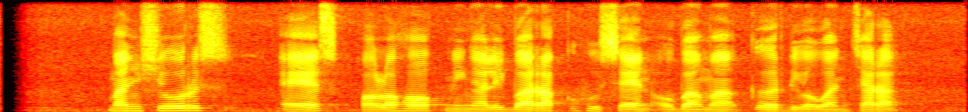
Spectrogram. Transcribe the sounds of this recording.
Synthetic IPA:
manʃurs | ɛs | ɔlɔɦɔk̚niŋalibaɾak̚husɛnʔɔ̰bamakɨrdiwawaɲt͡ʃaɾa

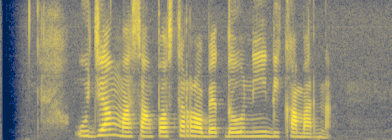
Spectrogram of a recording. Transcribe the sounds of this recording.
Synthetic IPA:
ʔud͡ʒaŋmasaŋpɔst̪ərːɔbɛrt̪̚dɔunidikamarna

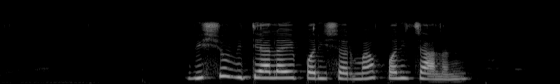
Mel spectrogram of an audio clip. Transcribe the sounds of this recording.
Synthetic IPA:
biswʌbid̪jalʌjpʌɾisʌrmapʌɾit͡salʌn

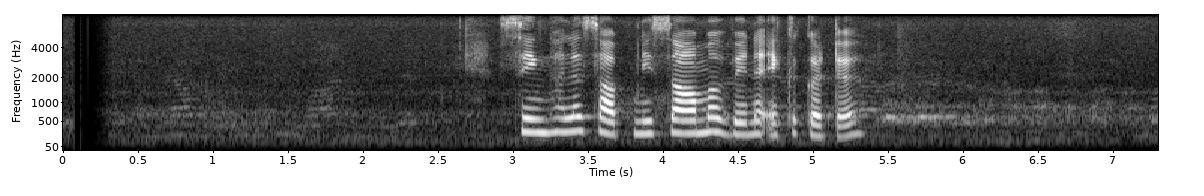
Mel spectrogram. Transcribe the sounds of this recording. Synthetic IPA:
siŋɦələsapnisaːməʋenəʔekəkəʈə

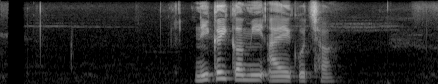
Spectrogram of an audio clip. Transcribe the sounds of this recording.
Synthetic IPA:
nikʌjkʌmiʔaekot͡sʰʌ

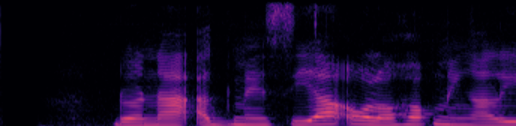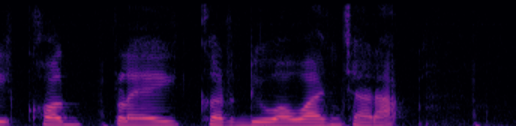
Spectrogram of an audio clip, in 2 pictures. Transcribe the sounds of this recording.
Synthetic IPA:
dɔnaʔaɡ̚nɛsiaʔɔlɔɦɔk̚niŋalikʰɔd̚plɛjkɨrdiwawaɲt͡ʃaɾa̰

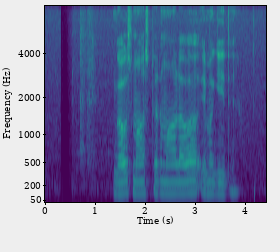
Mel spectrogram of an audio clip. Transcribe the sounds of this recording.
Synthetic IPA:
ɡɐwsmaːsʈəɾmaːlɐʋaːʔḛməɡiːt̪e

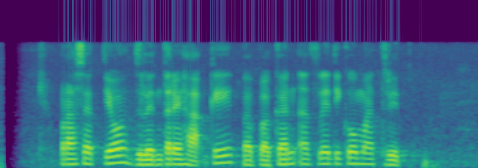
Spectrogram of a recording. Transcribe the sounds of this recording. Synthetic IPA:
pɾasɛt̪jɔnd͡ʒəlɪnt̪əɾeɦa̰ʔkeb̥ä̤b̥ä̤ɡ̥a̤nat̪let̪ikomad̪̥ɾɪt̪̚

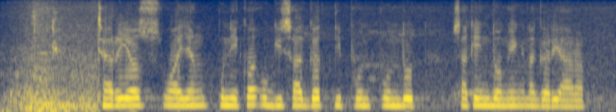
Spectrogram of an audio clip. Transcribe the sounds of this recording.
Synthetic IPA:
t͡ʃaɾiɔswajaŋpunikɔuɡisaɡət̪̚dipʊnpund̪ʊt̪̚ | sakɪŋd̪oŋɪŋnəɡaɾiaɾap̚

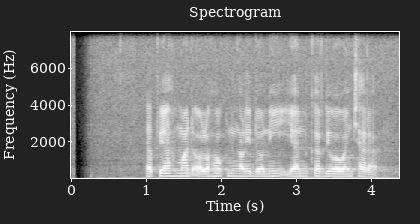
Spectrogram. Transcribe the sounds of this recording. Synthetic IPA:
dapiaɦmadɔ̰lɔɦɔk̚niŋalidonijankɨrdiwawaɲt͡ʃaɾa̰

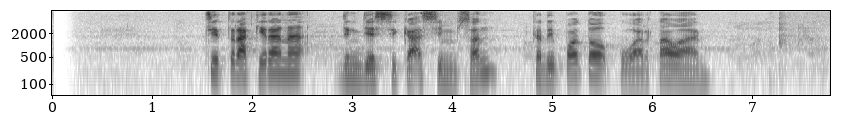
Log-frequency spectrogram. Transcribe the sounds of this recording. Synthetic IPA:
t͡ʃit̪ɾakiɾanaʔ | d͡ʒɨŋd͡ʒɛsika̰ʔsimsɔn | kɨrdipɔt̪ɔkuwart̪awan

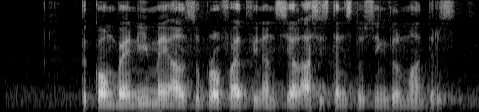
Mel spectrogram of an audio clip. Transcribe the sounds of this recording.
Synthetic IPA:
d̪̥əkɔmpanimejalsupɾofajt̪̚finansialasist̪anst̪usiŋɡəlmad̪ərs

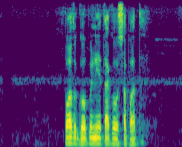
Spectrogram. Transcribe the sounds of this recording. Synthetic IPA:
pʌd̪ɡopinet̪akosʌpʌt̪

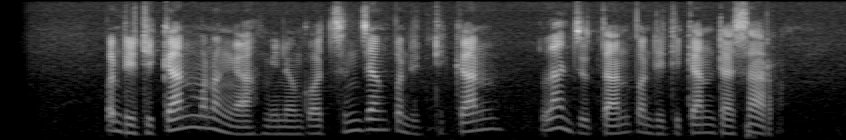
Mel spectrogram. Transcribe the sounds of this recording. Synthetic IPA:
pəndid̪̥ikanmənəŋahminuŋkɔd̥ʒ̥ə̤nd͡ʒaŋpəndid̪̥i̥kan | laɲd͡ʒut̪anpəndid̪̥ikanɖ̥ä̤sa̰r

